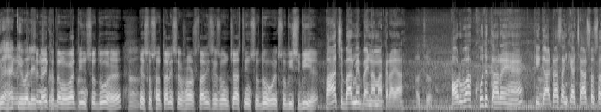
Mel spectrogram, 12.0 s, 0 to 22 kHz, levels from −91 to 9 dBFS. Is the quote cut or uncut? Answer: cut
